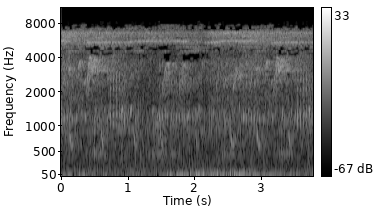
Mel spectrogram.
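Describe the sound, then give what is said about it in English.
Jungle frogs and insects call together: short croaking chirps repeat in a steady, regular rhythm over a constant high-pitched insect drone, moderately loud and without voices. “The sound of the jungle animals and insects was like a metronome that pushed him forward.”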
